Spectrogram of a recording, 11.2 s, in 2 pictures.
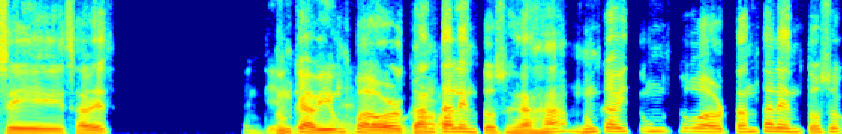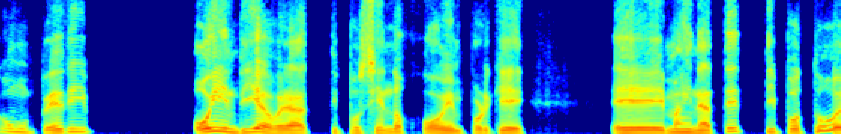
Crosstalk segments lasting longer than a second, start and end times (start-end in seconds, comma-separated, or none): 1.8-3.1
